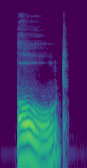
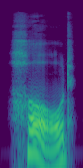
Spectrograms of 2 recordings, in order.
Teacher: breathy sound the difference between old and hold is that slight H sound at the beginning of hold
